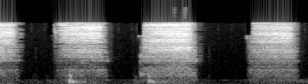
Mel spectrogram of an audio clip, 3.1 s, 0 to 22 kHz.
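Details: Great horned owlets in a nest box, 3 March 2024 before sunrise, awaiting food as an adult returns; four loud, drawn-out, breathy rasps about a second apart, light scuffling below.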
